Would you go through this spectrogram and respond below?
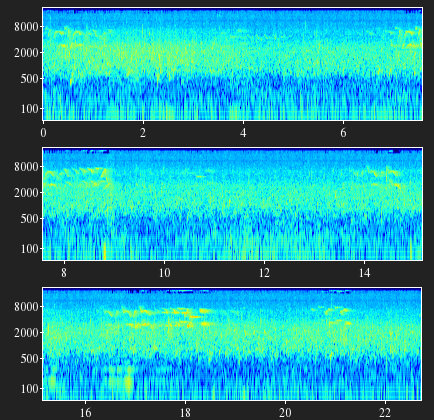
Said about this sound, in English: Sounds like we got black and white warbler here.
